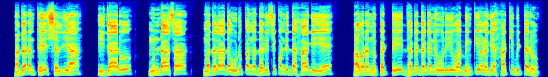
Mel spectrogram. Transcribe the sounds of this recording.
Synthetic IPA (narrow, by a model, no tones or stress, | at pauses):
ɐd̪ɐɾɐnt̪e̞ʃɐljɐ | id͡ʒaːɾu | muɳɖaːsɐ | mɔd̪ɐlaːd̪ɐuɽupɐnːud̪ɐɾisiko̞ɳɖid̪ːɐɦaːɡije | ɐʋɐɾɐnːukɐʈːid̪ʱɐɡɐd̪ʱɐɡɐneuɾijuʋɐbe̞ŋkijɔɭɐɡe̞haːkibiʈːɐɾu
